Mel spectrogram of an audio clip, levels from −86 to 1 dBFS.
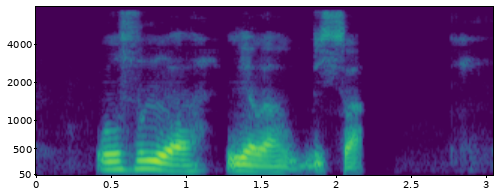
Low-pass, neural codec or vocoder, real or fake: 7.2 kHz; codec, 16 kHz, 1 kbps, FunCodec, trained on LibriTTS, 50 frames a second; fake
